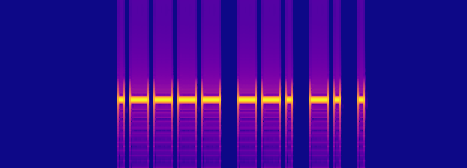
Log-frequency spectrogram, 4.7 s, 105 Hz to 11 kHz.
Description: Morse code, heard as a keyed tone, about 20 wpm, 700 Hz. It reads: 1GNE
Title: Four Letter-Number Combinations - 20wpm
